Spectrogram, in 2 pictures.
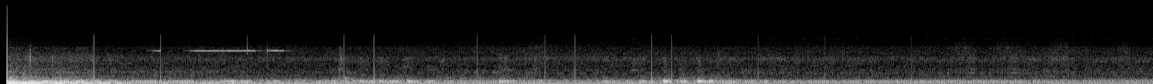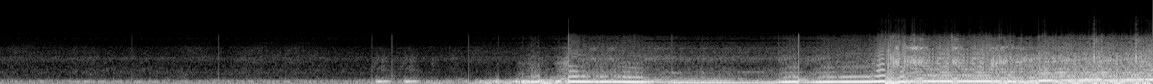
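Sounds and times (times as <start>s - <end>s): car engine idling: 0.0s - 17.1s
brief high tone: 1.5s - 3.0s
light ticks: 7.5s - 8.4s, 9.0s - 9.3s, 12.8s - 13.0s, 13.6s - 13.9s, 15.2s - 16.4s.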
